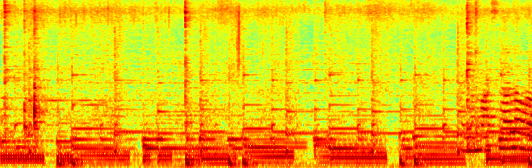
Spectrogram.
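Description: Masala sautéing for a South Indian chicken gravy gives a steady oily sizzle with occasional stirring scrapes, running continuously under background music with no talking.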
